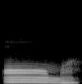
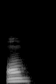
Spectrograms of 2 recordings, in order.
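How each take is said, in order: First: The vowel is drawn out over three beats. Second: The vowel is said short, not drawn out. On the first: The speaker calls it right. "ऐसे करते ओम" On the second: The speaker calls it wrong. "ओम नहीं"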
